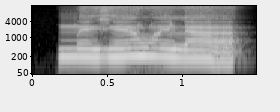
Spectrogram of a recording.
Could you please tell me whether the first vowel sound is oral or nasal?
nasal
